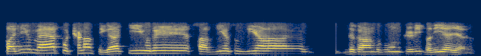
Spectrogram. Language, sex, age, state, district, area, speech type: Punjabi, male, 18-30, Punjab, Shaheed Bhagat Singh Nagar, rural, conversation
